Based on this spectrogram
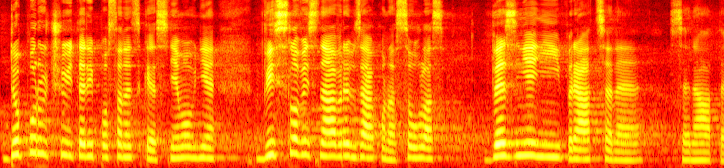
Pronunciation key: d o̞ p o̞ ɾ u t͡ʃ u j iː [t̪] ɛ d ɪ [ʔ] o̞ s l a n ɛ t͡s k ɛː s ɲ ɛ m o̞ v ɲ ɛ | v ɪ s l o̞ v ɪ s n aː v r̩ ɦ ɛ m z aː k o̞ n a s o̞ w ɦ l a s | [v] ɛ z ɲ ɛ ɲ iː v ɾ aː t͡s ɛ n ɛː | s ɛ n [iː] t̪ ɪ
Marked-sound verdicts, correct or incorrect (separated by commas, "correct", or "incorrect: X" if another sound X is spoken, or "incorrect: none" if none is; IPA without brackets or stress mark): correct, incorrect: p, correct, incorrect: aː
